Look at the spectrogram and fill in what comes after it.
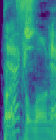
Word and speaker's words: Barcelona: But we ended up in some office at the airport in Barcelona for probably 5-6 hours. – I believe it's pronounced Barth. – Barcelona. Actually, you're correct. It is that Castilian lisp, right? – Okay, big word, again.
